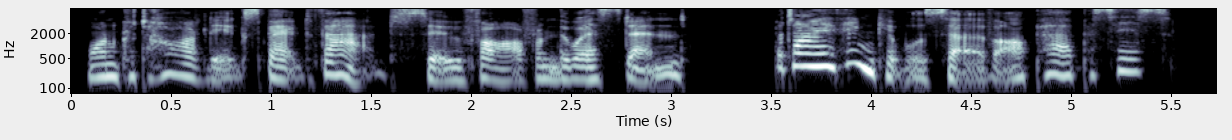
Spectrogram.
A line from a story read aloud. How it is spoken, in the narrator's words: murmured Miss Bingley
